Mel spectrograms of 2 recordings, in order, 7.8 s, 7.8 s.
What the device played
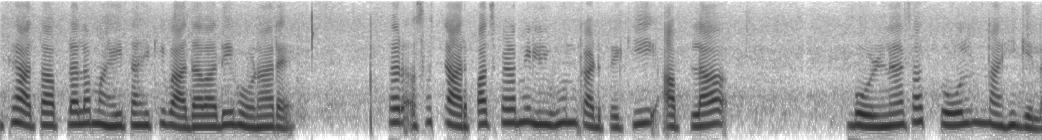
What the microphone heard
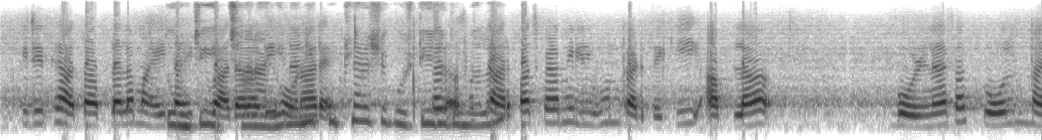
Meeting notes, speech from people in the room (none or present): present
